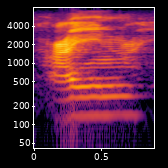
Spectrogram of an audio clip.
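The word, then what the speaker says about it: عين: এই যে মাঝের যে জায়গাটা, মাঝের এই যে শক্ত জায়গাটা, এই জায়গার থেকে একটু শক্ত আওয়াজে পড়তে হবে আইন, আইন, আইন, আইন, আইন।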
